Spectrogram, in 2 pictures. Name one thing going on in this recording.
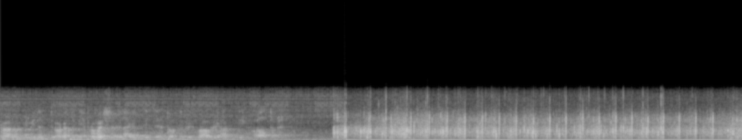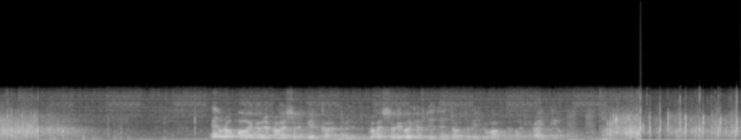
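An elderly man speaks formally into a microphone in a large echoing hall.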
